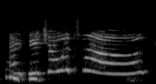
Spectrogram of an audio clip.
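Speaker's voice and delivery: high, slow, caring mentor on a call; mentor's voice. Retold or imitated. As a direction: play the mentor picking up the phone, half crying. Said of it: "she be like".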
